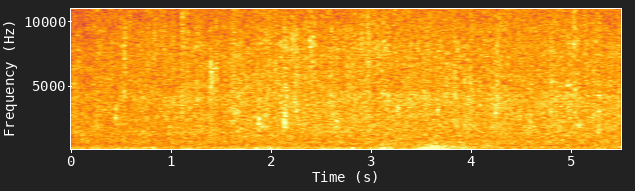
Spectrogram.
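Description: Heavy rain pouring steadily onto pavement, a brick patio and shrubs, an even, dense hiss.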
